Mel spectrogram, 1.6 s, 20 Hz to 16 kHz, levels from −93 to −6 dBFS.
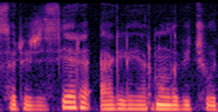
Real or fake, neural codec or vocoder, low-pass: real; none; 14.4 kHz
